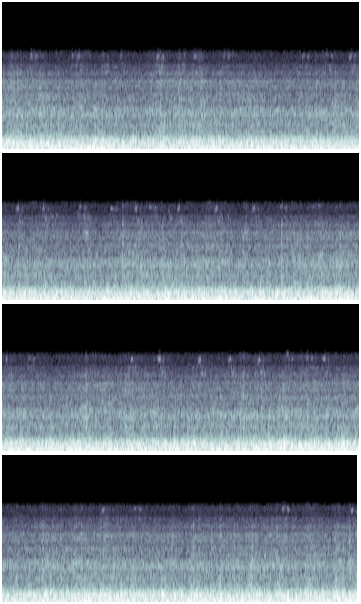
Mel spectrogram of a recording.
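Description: Freight train of open-top hopper and gondola cars rolling past: a steady, even rumble of steel wheels on the rails, with faint high ticks scattered throughout.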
